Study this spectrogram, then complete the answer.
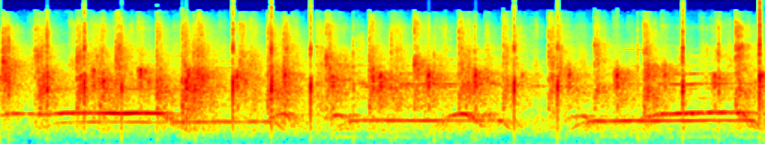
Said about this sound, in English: So that about does it for this meeting. I'd like to get a quick round of applause for our wonderful speakers.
